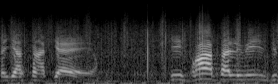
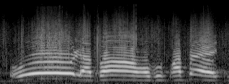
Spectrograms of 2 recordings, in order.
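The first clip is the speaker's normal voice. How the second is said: sarcastic outburst; 7 dB louder than usual. Acted. Saint Peter mocks, sending him below.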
